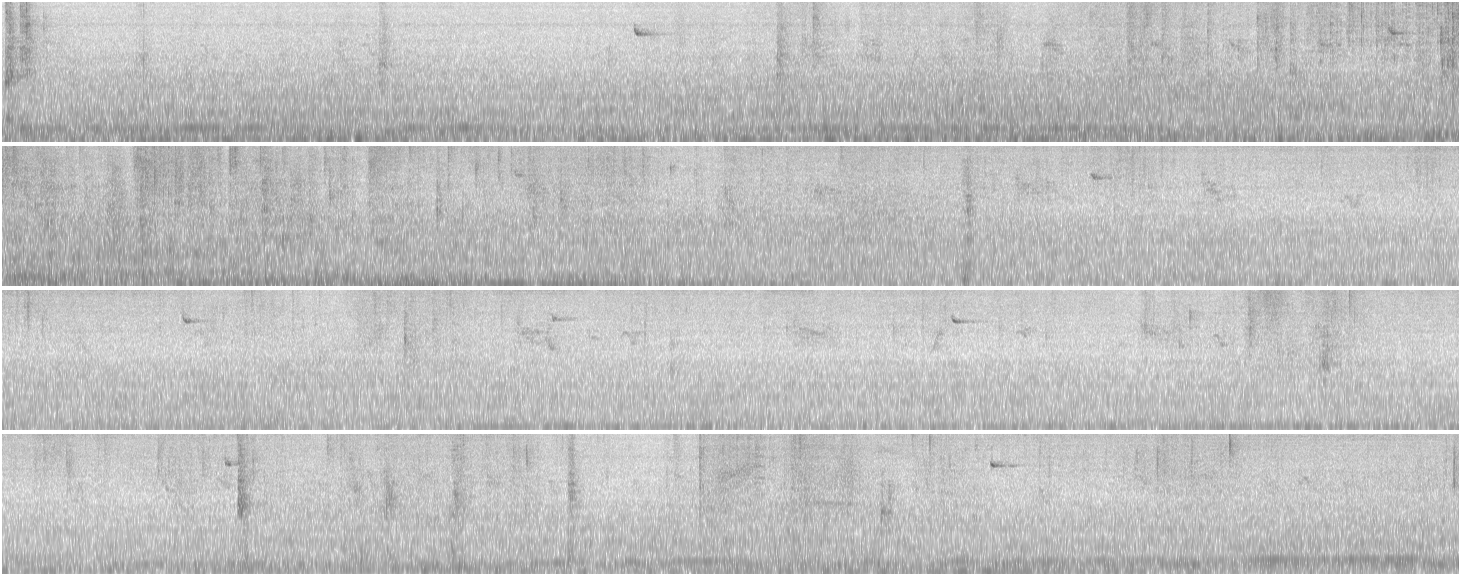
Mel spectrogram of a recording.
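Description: Water spraying from a garden hose onto succulent leaves and soil, a steady spray throughout, with a small bird chirping now and then.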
